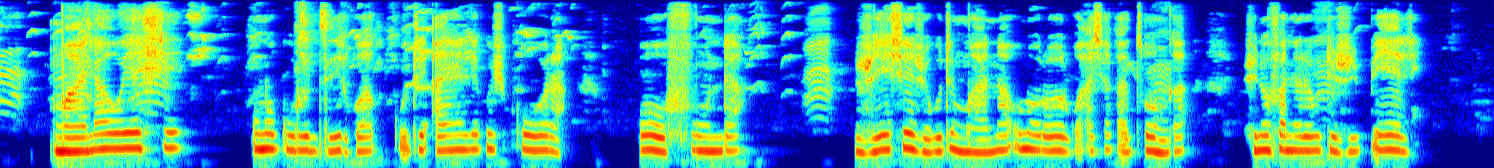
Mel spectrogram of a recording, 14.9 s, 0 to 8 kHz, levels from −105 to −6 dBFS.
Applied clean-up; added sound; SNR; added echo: classical method log-MMSE.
